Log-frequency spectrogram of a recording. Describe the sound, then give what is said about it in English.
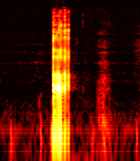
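One loud, throaty burp erupts abruptly and ends within a fraction of a second, set against near silence. “No, you don't have to edit it out. It's a burp. Burping happened.”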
